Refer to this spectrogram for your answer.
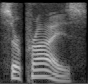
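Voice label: "surprise", US English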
